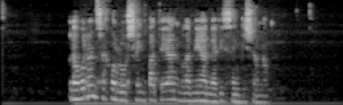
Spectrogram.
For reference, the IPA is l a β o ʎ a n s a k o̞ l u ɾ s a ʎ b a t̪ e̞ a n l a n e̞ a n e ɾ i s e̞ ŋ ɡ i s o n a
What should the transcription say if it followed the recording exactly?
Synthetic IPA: l a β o ɾ a n t͡s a k o̞ l u ɾ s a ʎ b a t̪ e̞ a n l a n e̞ a n e ɾ i s e̞ ŋ ɡ i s o n a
